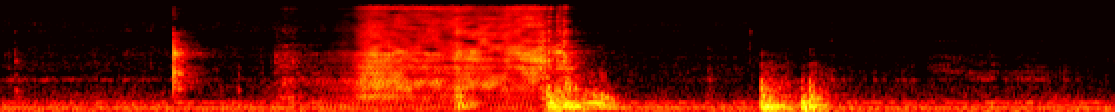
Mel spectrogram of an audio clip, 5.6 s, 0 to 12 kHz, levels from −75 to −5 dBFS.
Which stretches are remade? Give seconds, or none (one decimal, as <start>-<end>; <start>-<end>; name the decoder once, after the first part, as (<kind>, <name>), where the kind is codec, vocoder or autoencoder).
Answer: 1.6-2.7 (vocoder, Vocos)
